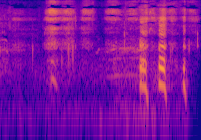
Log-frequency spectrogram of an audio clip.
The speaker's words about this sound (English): Unless we're, hello, three ravens, incoming geese.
